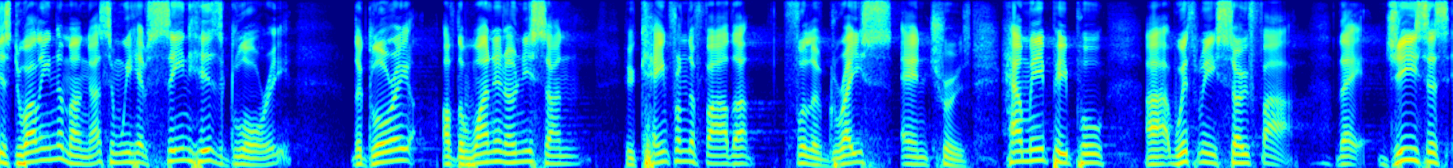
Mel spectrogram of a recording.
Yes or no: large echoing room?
yes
